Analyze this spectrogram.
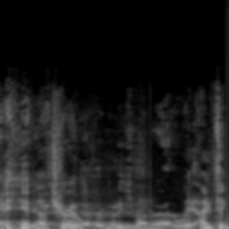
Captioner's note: laugh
